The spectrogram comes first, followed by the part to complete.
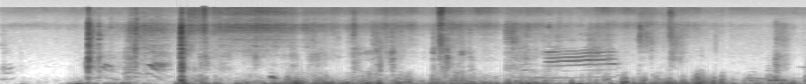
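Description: Wind buffeting the microphone and footsteps on stony ground, with a sharp thump about two seconds in as a boy jumps down from a low roof. A short high call follows around six seconds in.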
